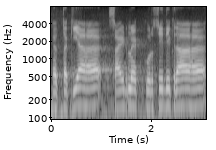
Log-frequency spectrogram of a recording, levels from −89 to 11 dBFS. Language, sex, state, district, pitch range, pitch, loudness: Hindi, male, Jharkhand, Palamu, 140-155 Hz, 155 Hz, -15 LUFS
